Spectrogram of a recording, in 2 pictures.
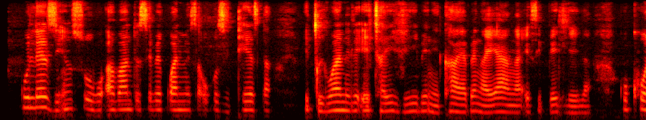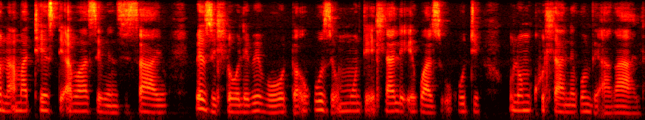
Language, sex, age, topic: North Ndebele, female, 25-35, health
